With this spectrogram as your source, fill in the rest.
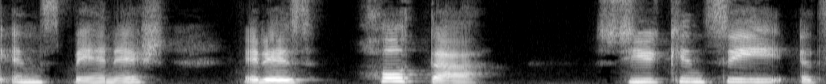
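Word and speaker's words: jota: next one is that j sounds like the english letter h so if we pronounce j in spanish it is hota so you can see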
